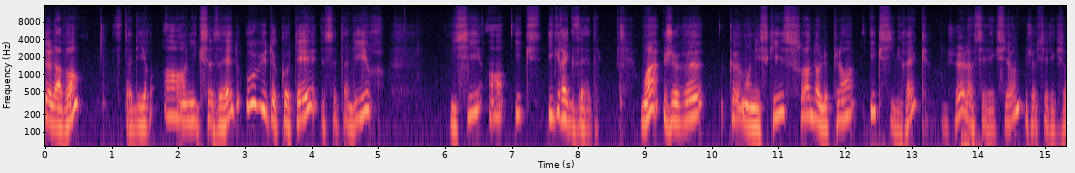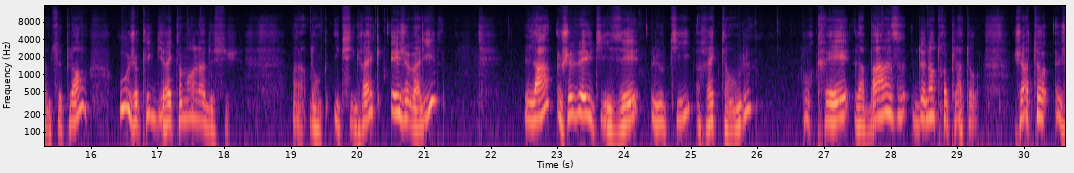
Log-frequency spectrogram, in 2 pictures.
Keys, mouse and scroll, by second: 5.1 click, 12.3 click, 17.3 click, 19.2 click, 20.1 click, 25.8 click, 26.9-27.8 scroll down 1, 27.8 right click, 28.5 click.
